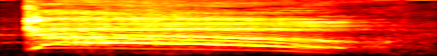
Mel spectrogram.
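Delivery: very high, drawn-out shout; yelling. Retold or imitated. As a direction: yell it as a mock-furious order. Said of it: "he yells".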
